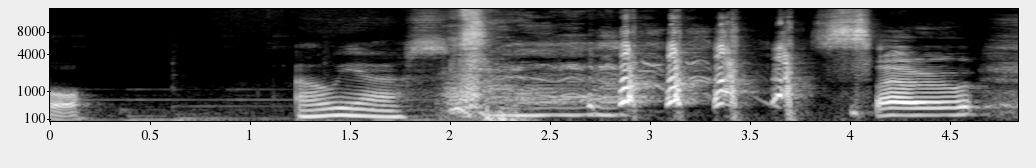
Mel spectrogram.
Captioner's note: laughing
